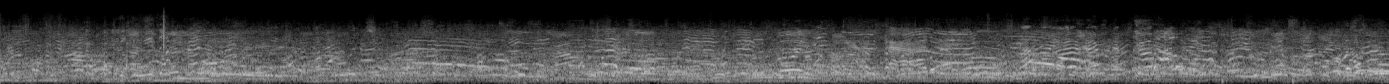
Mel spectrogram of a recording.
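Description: A crowd of men, women and children chatter and call out outdoors.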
